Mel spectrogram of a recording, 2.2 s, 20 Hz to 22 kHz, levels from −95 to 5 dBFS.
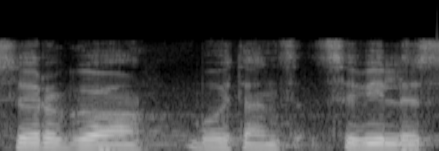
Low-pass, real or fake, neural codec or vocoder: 7.2 kHz; real; none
